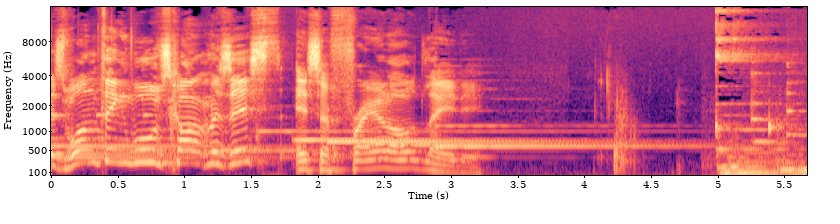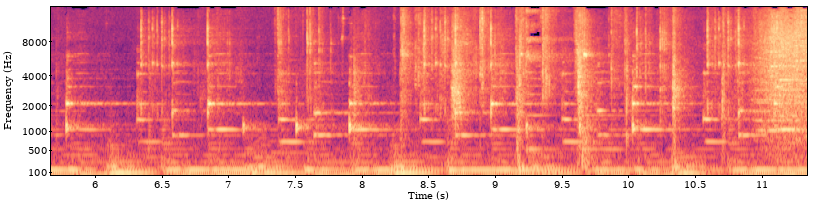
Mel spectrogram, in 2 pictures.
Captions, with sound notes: If there's one thing wolves can't resist, it's a frail, old lady. (Shaggy gulps) (jaunty orchestral music)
